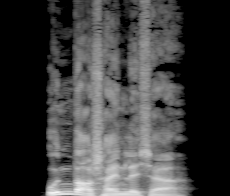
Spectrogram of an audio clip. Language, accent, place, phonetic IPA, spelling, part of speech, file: German, Germany, Berlin, [ˈʊnvaːɐ̯ˌʃaɪ̯nlɪçɐ], unwahrscheinlicher, adjective, De-unwahrscheinlicher.ogg
- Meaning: 1. comparative degree of unwahrscheinlich 2. inflection of unwahrscheinlich: strong/mixed nominative masculine singular 3. inflection of unwahrscheinlich: strong genitive/dative feminine singular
